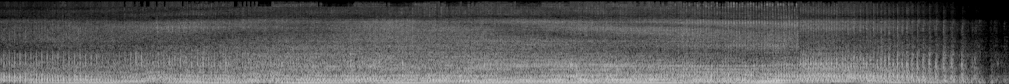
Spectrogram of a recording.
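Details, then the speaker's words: Toro S-200 two-stroke snowblower, roadside find rehabbed, cold electric start, clearing snow: busy two-stroke buzz holds steady under snow load with even firing and no bogging until shutdown; running strong, normal running under load. "the little guy is performing like a champ I'm very pleased"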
